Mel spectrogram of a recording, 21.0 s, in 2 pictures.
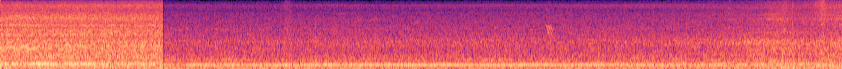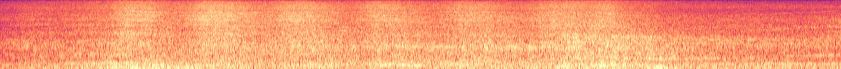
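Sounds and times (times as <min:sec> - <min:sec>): train wheels rolling on rails: 0:09.0 - 0:21.0.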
